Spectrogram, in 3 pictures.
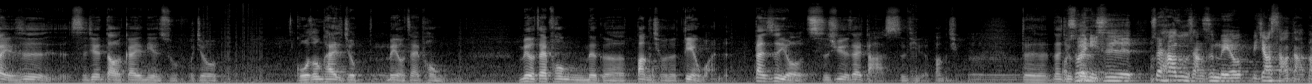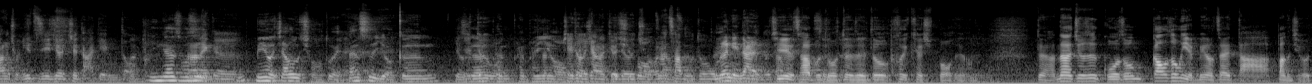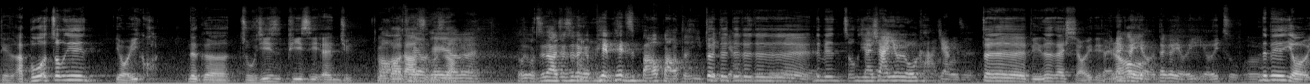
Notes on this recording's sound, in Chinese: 片頭片尾為實況野球電玩的開頭跟實際比賽的現場音。本次錄音為開放空間，音質不佳或偶有雜訊，敬請見諒。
